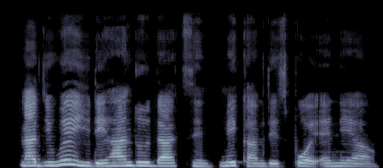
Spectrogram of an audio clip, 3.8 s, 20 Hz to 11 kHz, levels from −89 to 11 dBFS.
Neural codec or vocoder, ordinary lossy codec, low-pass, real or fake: vocoder, 48 kHz, 128 mel bands, Vocos; AAC, 64 kbps; 9.9 kHz; fake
